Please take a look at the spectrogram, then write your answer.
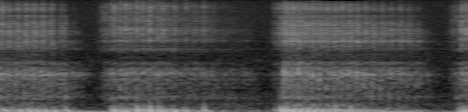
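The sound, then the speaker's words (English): Heavy breathing right into a microphone, with long rushing breaths and brief pauses between them, a loud windy hiss and a low rumble, and no talking. “Sorry if I'm breathing.”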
